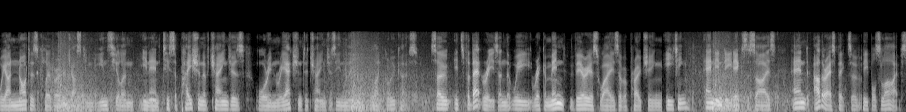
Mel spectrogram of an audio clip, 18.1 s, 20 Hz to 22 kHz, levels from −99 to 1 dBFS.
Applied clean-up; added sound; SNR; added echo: none; Thunder; 8 dB; none.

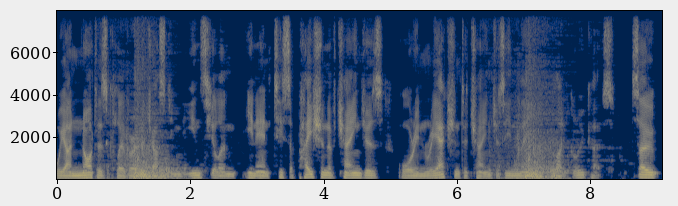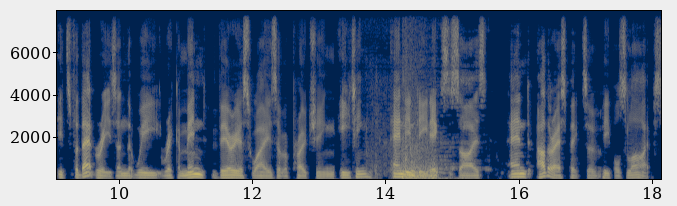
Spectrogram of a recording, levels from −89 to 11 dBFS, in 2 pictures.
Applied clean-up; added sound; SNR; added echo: classical method Wiener filter.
